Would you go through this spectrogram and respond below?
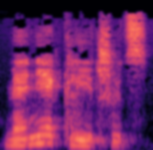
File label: my name is, belarusian; Мяне клічуць ...; (Mianie kličuć ...)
